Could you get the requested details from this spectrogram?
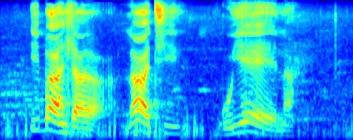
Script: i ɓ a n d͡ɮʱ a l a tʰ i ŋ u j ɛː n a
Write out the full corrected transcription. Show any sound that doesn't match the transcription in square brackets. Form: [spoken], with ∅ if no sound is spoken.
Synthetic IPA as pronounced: i ɓ a n d͡ɮʱ a l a tʰ i ŋ u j ɛː n a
